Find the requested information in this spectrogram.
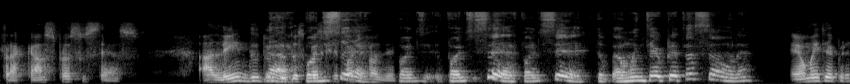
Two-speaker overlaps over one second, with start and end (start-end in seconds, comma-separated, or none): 2.6-4.0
